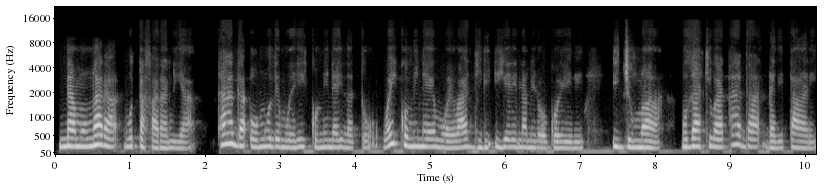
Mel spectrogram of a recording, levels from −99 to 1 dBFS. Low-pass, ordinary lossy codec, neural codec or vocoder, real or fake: 14.4 kHz; Opus, 16 kbps; codec, 44.1 kHz, 3.4 kbps, Pupu-Codec; fake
